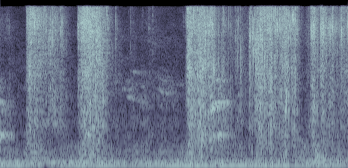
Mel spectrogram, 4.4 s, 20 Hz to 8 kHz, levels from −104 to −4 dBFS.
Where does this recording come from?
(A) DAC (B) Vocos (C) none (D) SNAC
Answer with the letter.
C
